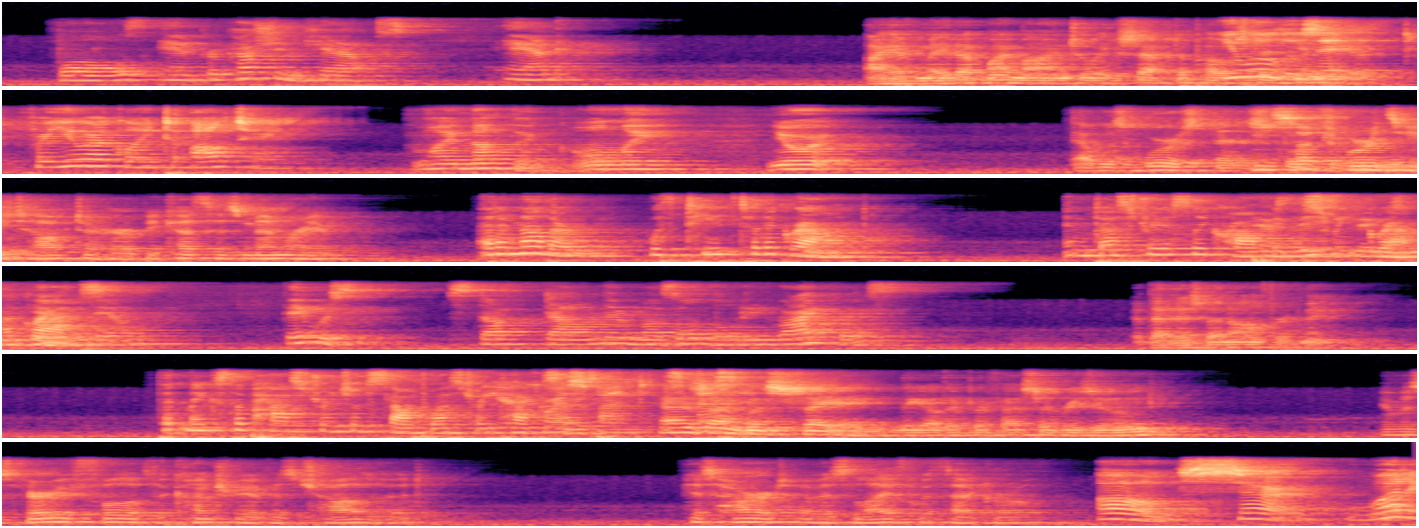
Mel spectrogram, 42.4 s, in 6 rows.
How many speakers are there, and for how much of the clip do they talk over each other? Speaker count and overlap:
7, about 11%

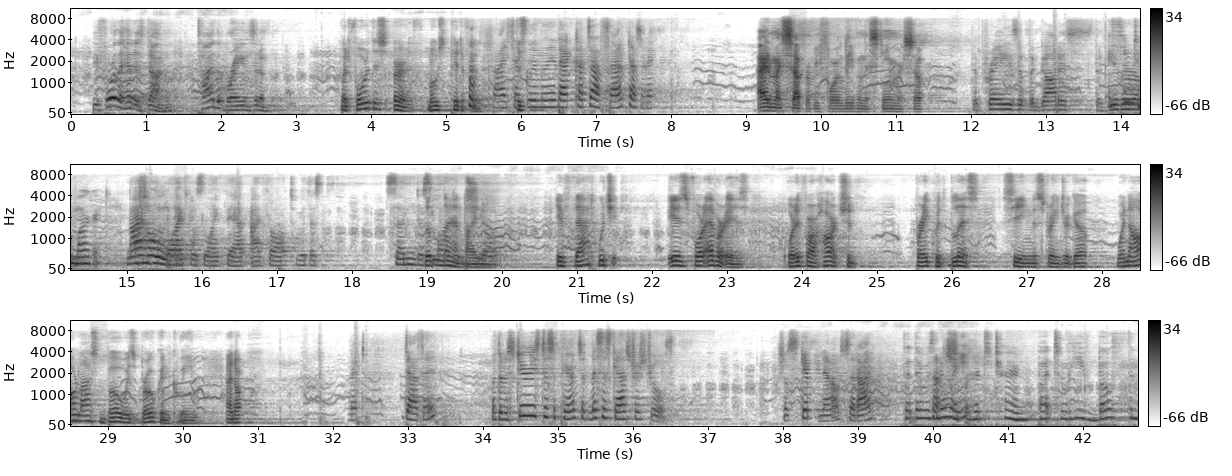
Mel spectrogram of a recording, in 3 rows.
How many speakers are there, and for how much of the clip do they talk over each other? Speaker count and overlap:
7, about 11%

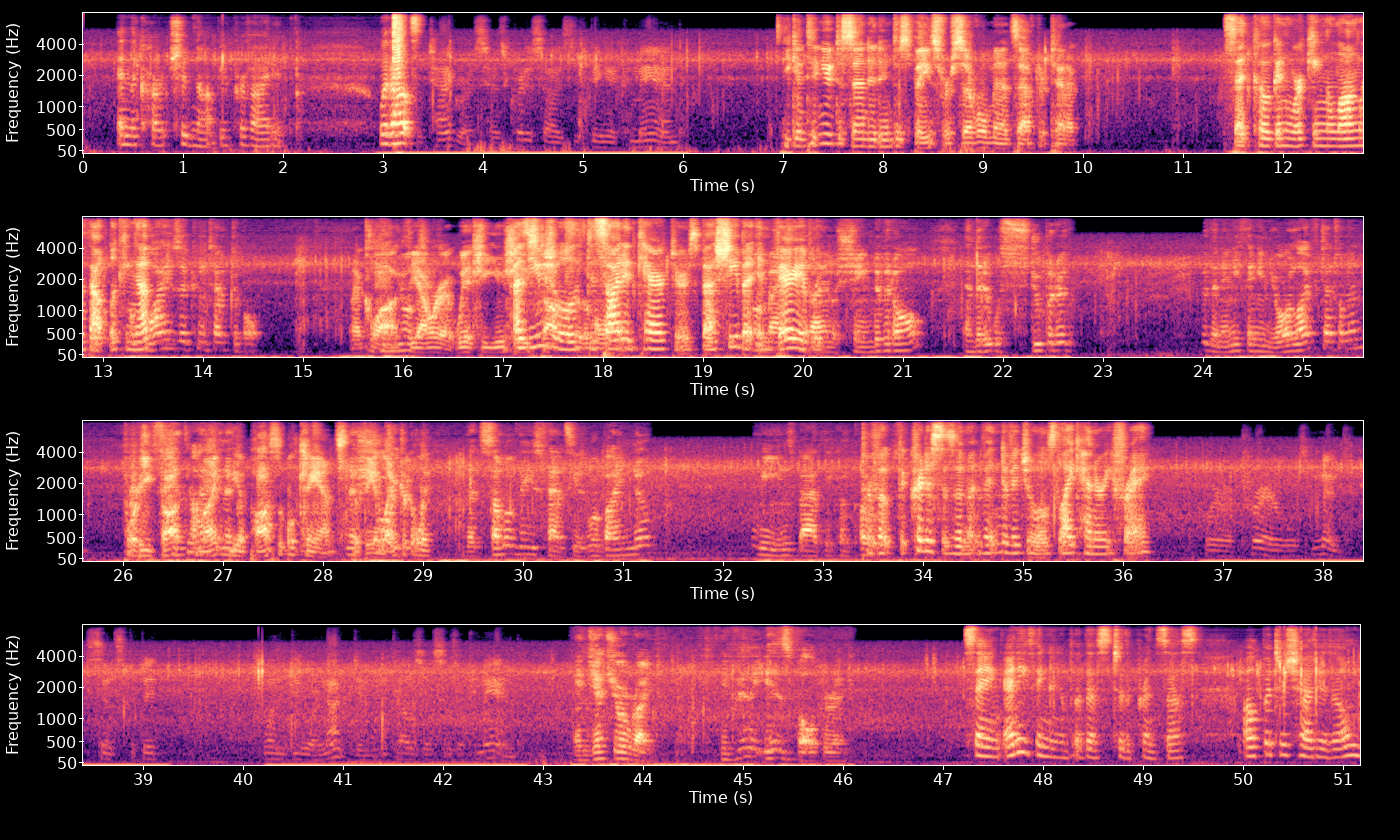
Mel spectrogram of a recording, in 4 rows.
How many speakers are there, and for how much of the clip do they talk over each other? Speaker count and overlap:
5, about 12%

